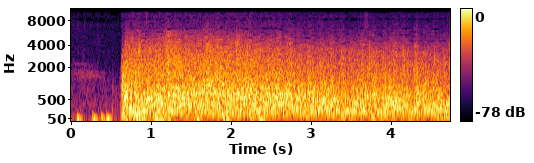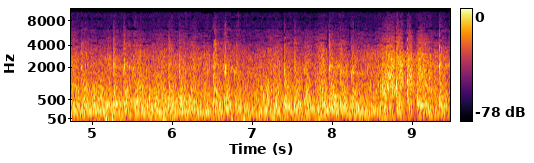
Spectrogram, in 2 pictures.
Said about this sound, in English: Now, if you know anything about trains, if you've ever been around a train, here's a sound you'll never forget.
